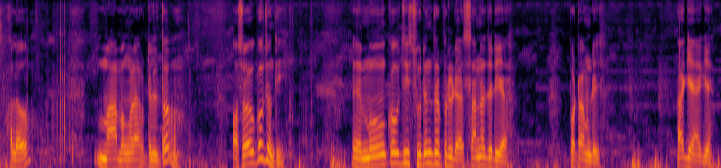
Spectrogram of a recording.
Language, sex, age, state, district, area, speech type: Odia, male, 60+, Odisha, Kendrapara, urban, spontaneous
